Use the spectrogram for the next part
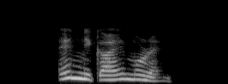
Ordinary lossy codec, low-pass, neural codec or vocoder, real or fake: MP3, 32 kbps; 5.4 kHz; none; real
